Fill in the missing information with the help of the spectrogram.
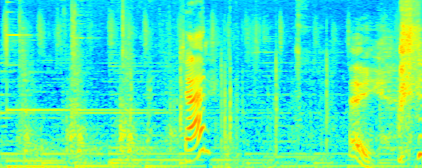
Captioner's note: footsteps approaching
